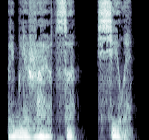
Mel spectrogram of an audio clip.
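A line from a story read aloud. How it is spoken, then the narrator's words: Barely audible. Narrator (Russian): молвила она еле слышно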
